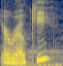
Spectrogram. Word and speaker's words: Iroquois: There was another tribe called what I believe is pronounced the Iroquois.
